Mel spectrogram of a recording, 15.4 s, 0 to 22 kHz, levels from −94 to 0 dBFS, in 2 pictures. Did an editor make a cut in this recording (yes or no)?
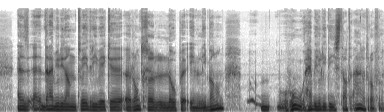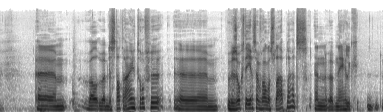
yes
